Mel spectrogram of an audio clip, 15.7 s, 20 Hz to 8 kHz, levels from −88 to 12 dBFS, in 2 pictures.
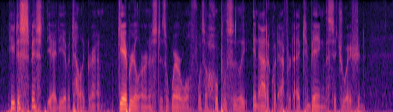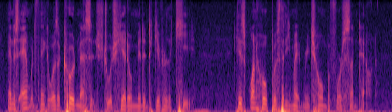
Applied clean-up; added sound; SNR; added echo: none; none; none; none.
